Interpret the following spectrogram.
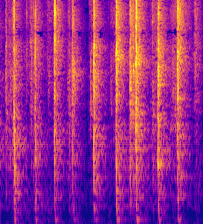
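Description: A deck of tarot cards shuffled by hand, the cards slapping together in a quick, uneven run of about five clicks a second.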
